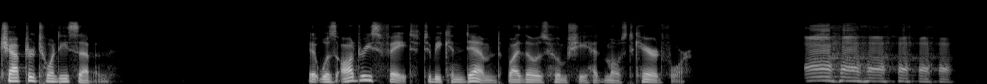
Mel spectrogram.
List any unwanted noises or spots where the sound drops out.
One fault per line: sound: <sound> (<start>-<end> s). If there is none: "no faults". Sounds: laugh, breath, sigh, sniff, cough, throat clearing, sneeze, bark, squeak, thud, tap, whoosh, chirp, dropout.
sound: laugh (8.0-9.6 s)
